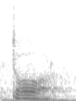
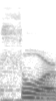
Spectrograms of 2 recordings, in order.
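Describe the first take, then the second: First: It begins with a sound close to T. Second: It begins with a soft th sound. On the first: "They they make it more like a T" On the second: "they write Thor"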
